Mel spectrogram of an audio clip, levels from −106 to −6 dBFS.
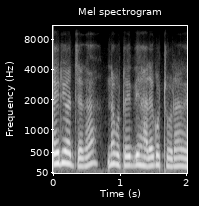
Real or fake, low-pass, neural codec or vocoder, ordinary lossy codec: real; 7.2 kHz; none; Opus, 16 kbps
